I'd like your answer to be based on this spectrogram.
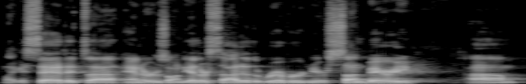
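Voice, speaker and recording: A man's voice: fairly low pitch, level tone, brisk. A middle-aged man, presenting slides to an audience in a loose, conversational way with lots of fillers and restarts. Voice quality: big voice. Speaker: environmental consultant presenting to an audience.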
